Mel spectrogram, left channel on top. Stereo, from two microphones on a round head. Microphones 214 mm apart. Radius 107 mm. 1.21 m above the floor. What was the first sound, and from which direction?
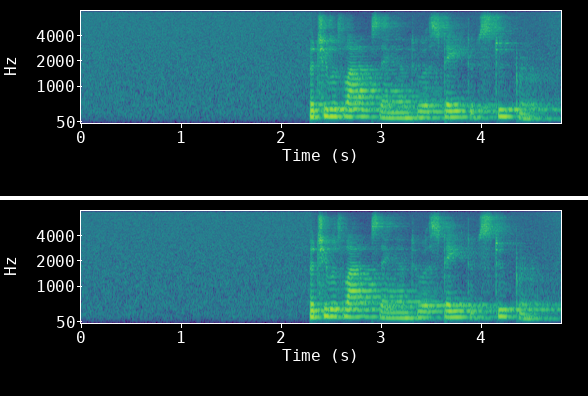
A woman speaking, 10° right (ahead or behind).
